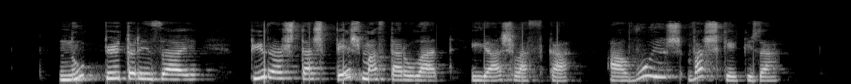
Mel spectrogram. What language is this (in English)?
Mari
